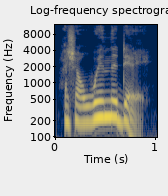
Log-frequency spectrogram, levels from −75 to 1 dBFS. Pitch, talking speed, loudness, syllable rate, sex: 200 Hz, 295 wpm, -14 LUFS, 6.1 syllables/s, female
